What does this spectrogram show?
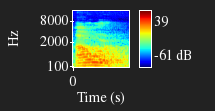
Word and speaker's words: hour: Em hour você não pronuncia a consoante H, você pula direto e vai para vogal O.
